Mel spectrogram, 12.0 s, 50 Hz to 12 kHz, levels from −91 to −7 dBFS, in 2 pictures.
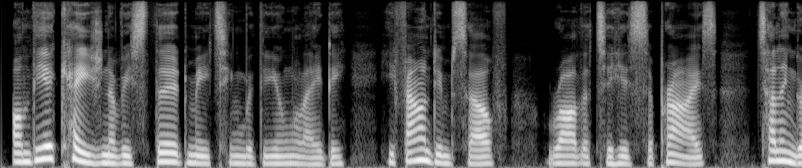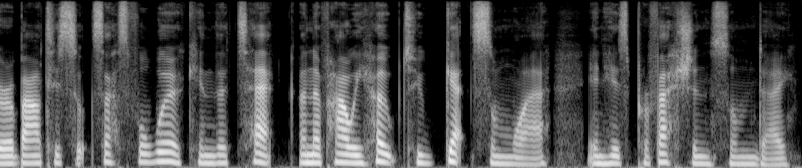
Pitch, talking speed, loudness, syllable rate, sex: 155 Hz, 200 wpm, -20 LUFS, 5.4 syllables/s, female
